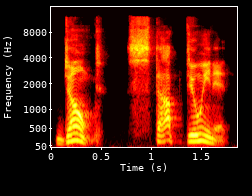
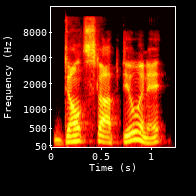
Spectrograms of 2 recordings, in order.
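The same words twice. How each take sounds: First: There is a pause after "don't". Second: It is said without a pause after "don't". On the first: Stop it, the listener dislikes it. "I don't like this" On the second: Keep going, the listener likes it. "I love this"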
